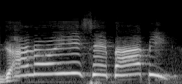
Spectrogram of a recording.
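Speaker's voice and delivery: aguda y lenta de niño pequeño; voz de niño. Acted. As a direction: habla como un niño inocente. Niño responde al padre. (niño muy agudo contando a su papá)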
